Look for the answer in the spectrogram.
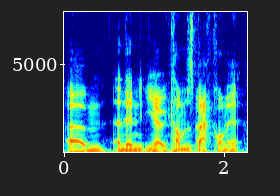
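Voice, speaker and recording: Man, deep pitch, casual rambling music-review host, lots of restarts. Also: fairly even intonation, normal speed, smooth. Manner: rambling, restarts, many "you know".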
